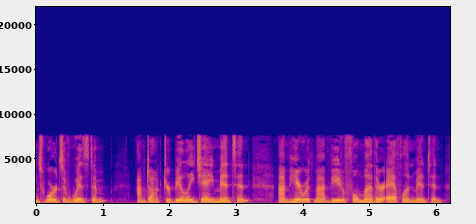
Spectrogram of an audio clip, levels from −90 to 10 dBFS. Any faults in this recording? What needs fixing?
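Nothing stood out on listening, so there is nothing here that needs fixing.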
